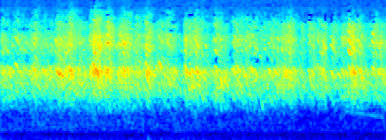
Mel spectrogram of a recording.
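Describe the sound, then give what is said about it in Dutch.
A large flock of jackdaws calls continuously as they fly off, a dense, overlapping chatter of sharp squawks heard at a steady, fairly loud level throughout, with no voices. “als ze eenmaal dan met elkaar voorverzamelen, is het enorm gekakeld”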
